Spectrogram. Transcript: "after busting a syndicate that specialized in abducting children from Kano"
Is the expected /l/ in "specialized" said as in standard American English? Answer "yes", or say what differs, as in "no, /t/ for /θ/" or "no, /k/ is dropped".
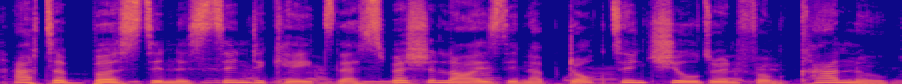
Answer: yes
